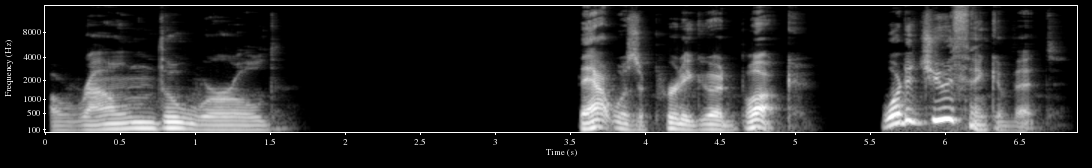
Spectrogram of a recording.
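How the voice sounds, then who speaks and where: A man with a mid-range voice hosts a read-along for children, telling a picture book story expressively and with deliberate, sing-song emphasis.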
